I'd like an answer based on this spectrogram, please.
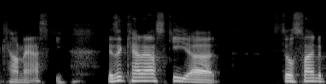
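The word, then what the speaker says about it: Kownacki: I think he pronounces it Kaunaski.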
